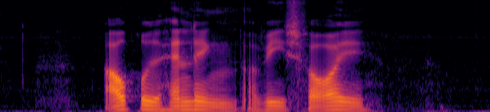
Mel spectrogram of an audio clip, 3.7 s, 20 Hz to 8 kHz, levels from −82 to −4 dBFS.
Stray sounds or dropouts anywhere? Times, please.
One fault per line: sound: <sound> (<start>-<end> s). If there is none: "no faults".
no faults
